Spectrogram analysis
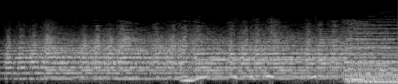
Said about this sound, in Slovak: predstavte si tento svadobný pochod, to je skladba, ktorá vznikla ešte v roku 1842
